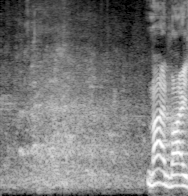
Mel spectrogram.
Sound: audience laughs

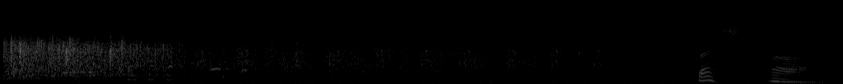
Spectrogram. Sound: applause

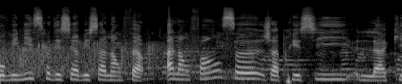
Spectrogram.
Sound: applause

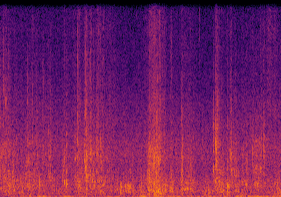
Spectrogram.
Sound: tarp crackling

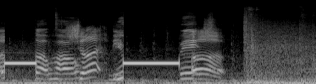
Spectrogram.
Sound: beep

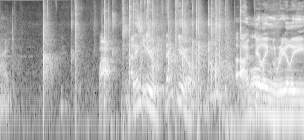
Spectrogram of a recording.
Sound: claps

